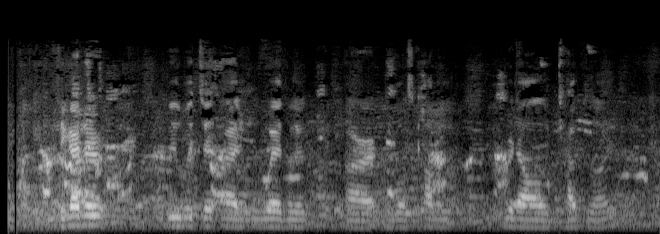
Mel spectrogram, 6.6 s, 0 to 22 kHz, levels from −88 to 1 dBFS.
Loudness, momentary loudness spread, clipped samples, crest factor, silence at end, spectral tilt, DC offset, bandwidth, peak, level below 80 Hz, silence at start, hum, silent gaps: -26 LUFS; 21 LU; under 0.1%; 24 dB; 0 s; -4 dB/octave; under 0.1%; 10.5 kHz; -4 dBFS; -78 dBFS; 0.05 s; none; none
